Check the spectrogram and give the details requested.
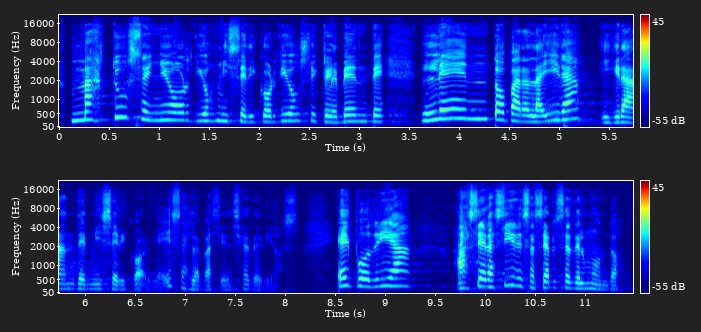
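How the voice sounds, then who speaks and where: A woman's voice: mid-range voice, long reverb tail. A woman teaching a Bible lesson at a women's seminar, asking her listeners questions and joking about herself. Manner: lively, asks the audience questions, jokes about herself. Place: church hall.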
